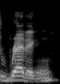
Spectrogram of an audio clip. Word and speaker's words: Reading: you know ear you mentioned this I it's pronounced reading it's okay everyone says everyone says reading because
